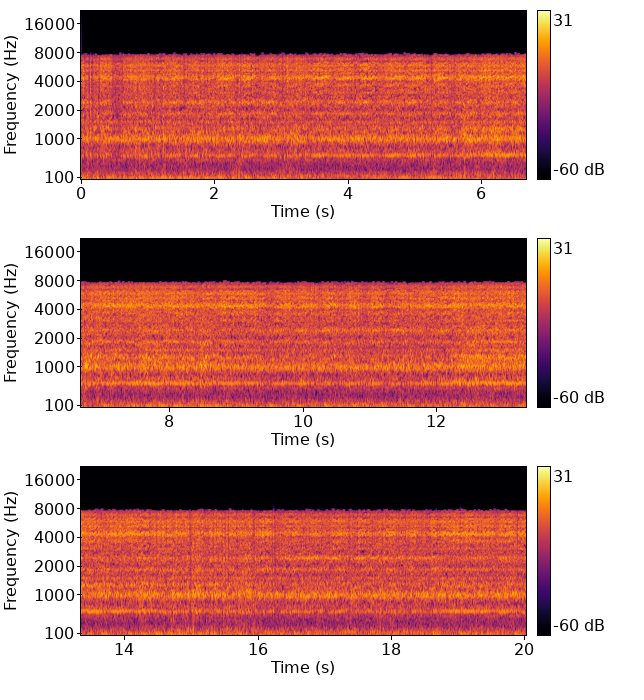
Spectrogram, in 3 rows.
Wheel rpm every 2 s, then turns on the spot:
160, 160, 160, 170, 160, 160, 160, 160, 160, 160.
none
